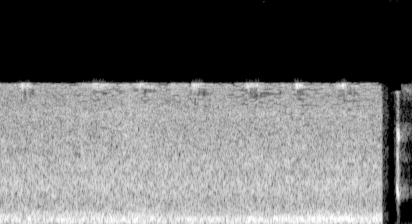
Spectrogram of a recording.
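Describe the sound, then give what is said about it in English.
Crickets chirp in a steady, dense drone, with faint regular pulses repeating roughly every half second over a constant bed of noise. The sound cuts off abruptly near the end. “Yeah, that's crickets.”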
